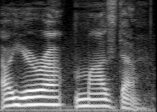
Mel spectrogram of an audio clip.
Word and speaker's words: Ahura Mazda: Here we have Ahura Mazda. Yeah, Mazda like the car.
